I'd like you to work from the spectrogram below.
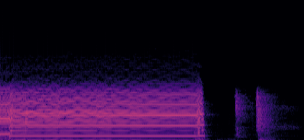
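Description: Electric guitar natural harmonics at the fifth fret played through heavy distortion ring out as a loud, sustained chord-like tone for about two seconds, then cut off, followed by two brief fainter noisy bursts.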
